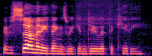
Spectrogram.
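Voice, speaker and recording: A woman's voice: low voice, rapid-fire. A woman doing a game playthrough, switching between theatrical reading of story text and casual commentary to viewers. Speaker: gaming streamer reading game text aloud. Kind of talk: game playthrough, dramatic narration mixed with casual chat. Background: game music.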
